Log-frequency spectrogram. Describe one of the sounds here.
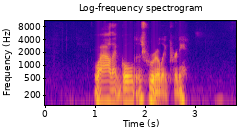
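An older woman speaks calmly close by.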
